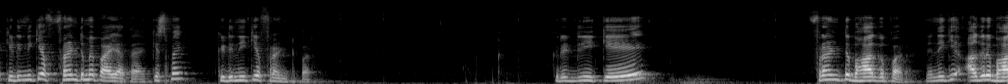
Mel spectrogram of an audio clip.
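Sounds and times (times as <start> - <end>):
stylus scratching on tablet: 0.0 - 10.0
stylus tapping: 0.8 - 9.2.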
